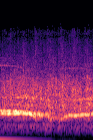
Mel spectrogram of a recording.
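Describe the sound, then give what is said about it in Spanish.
An audience applauds the team and everyone taking part in a radio programme, a dense wash of many hands clapping at an even, sustained loudness with no voices standing out, lasting about two seconds. “ha sido un día de muchos aplausos y los aplausos son energía, así que muchas gracias por los aplausos a todo el equipo y a todas las personas que han participado y que hacen este programa con nosotros.”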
